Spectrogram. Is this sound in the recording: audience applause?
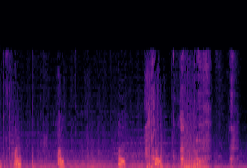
no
